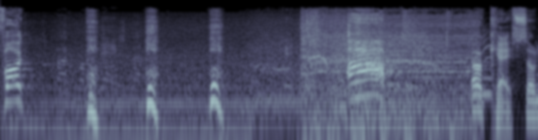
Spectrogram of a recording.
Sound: gasps

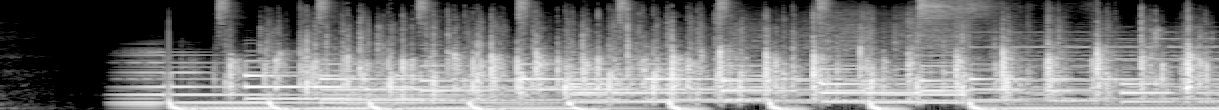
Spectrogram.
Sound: upbeat music; hands clapping

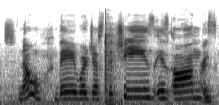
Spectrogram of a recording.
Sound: slaps table

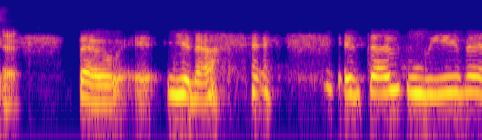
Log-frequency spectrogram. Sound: laughs

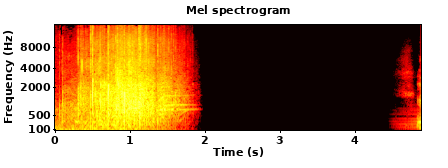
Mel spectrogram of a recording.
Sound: audience applauds

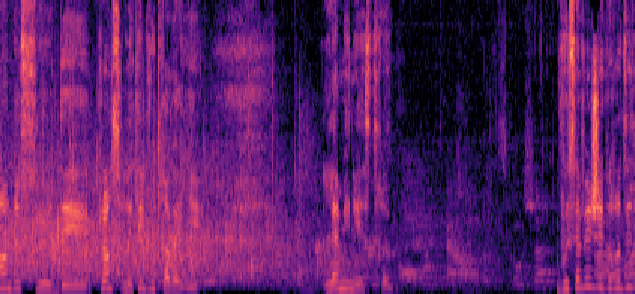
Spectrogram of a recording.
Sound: applause

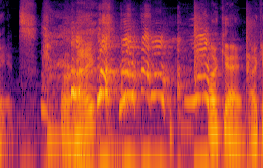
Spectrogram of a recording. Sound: laughing

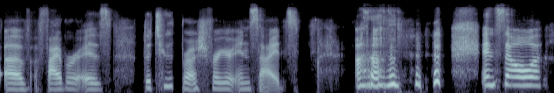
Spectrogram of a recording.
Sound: laughs

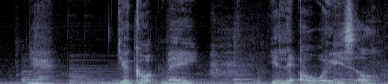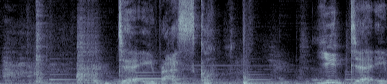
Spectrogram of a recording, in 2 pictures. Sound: in "English" accent

